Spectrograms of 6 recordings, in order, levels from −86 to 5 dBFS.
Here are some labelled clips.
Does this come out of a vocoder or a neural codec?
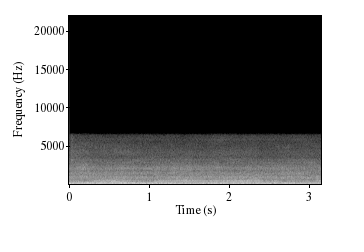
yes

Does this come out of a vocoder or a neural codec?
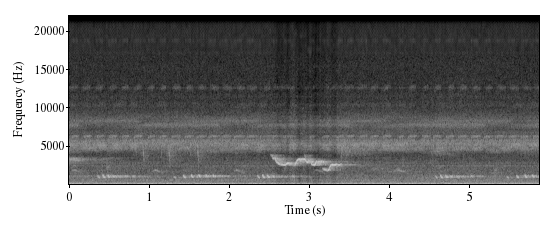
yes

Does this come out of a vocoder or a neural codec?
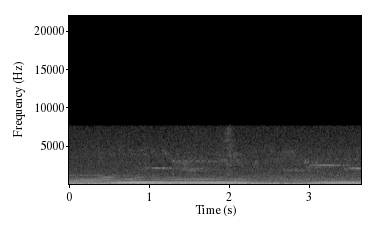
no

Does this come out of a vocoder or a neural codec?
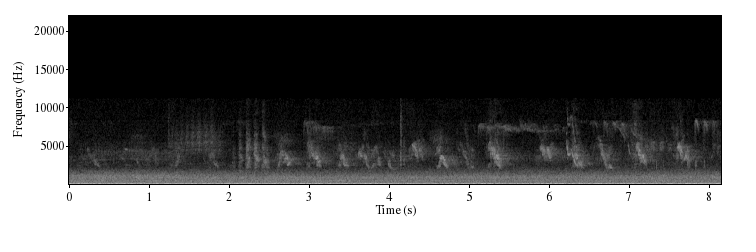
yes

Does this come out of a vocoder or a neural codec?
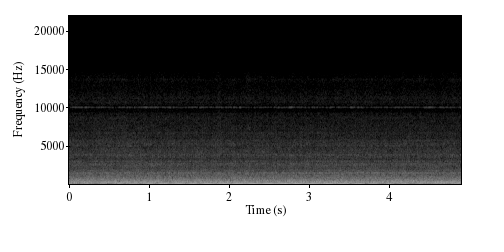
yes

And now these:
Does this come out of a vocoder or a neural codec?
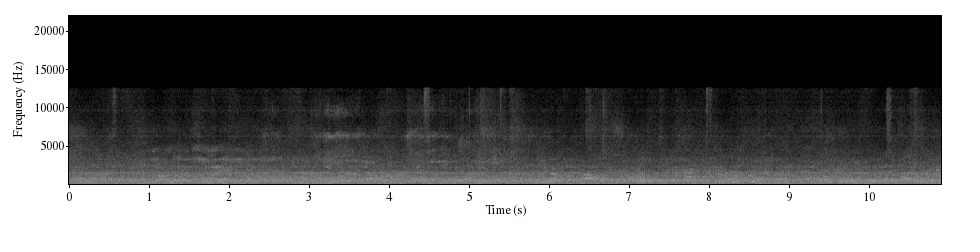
yes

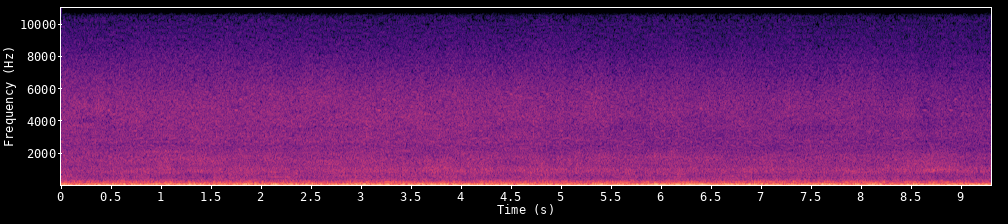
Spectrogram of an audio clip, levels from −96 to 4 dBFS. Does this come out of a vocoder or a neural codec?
yes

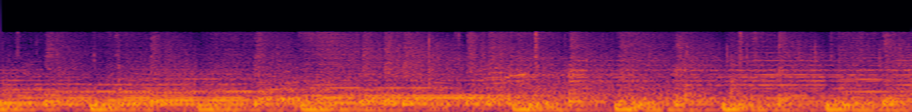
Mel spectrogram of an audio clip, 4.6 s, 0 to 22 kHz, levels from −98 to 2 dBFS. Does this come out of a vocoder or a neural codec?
no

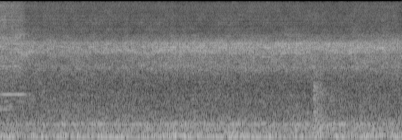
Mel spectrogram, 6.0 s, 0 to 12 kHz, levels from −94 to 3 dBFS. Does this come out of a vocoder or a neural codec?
yes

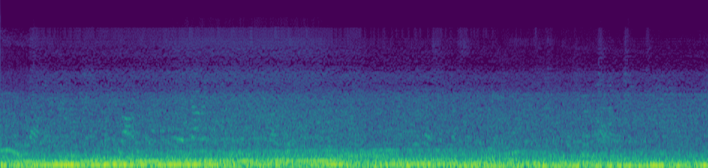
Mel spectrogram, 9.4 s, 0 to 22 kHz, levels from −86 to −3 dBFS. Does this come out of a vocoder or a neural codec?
no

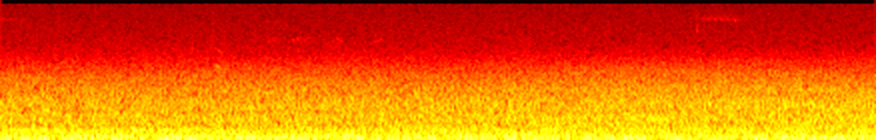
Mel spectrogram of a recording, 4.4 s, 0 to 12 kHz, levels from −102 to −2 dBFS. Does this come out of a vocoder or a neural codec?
no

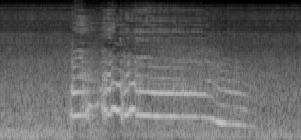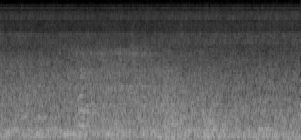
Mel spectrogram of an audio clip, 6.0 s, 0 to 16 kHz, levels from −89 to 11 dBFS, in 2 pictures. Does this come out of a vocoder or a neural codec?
no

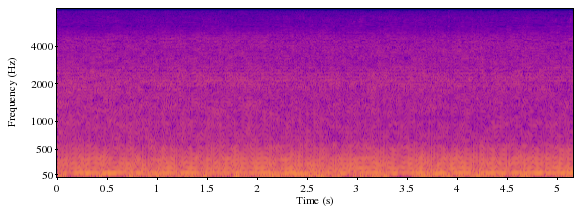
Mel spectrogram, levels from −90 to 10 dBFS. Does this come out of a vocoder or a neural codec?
yes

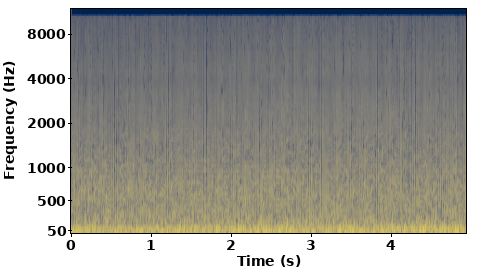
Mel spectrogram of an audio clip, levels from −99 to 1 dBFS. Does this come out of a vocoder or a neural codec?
yes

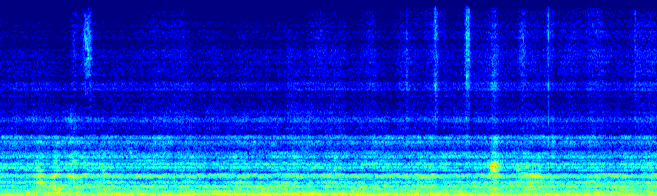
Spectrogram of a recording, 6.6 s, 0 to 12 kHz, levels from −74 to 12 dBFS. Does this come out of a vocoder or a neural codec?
yes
